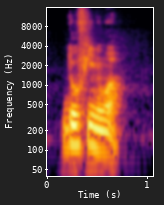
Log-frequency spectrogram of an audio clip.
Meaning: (adjective) of Dauphiné; Dauphinois; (noun) Dauphinois (the dialect)
- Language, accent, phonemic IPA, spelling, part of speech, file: French, France, /do.fi.nwa/, dauphinois, adjective / noun, LL-Q150 (fra)-dauphinois.wav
